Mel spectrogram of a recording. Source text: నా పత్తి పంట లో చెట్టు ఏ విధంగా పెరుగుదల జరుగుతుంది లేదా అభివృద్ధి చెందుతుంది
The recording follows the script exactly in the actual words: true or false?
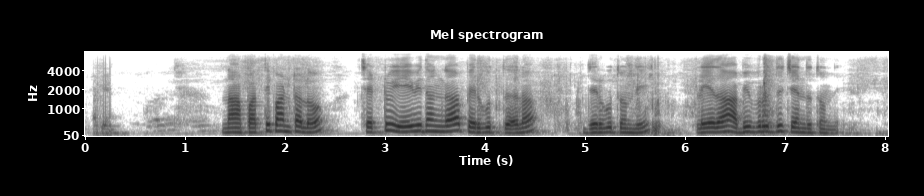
true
